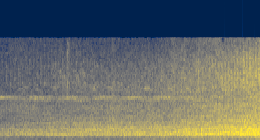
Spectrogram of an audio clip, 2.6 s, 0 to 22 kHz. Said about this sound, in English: That car is going way too fast in the residential area. It's going 40 miles an hour.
